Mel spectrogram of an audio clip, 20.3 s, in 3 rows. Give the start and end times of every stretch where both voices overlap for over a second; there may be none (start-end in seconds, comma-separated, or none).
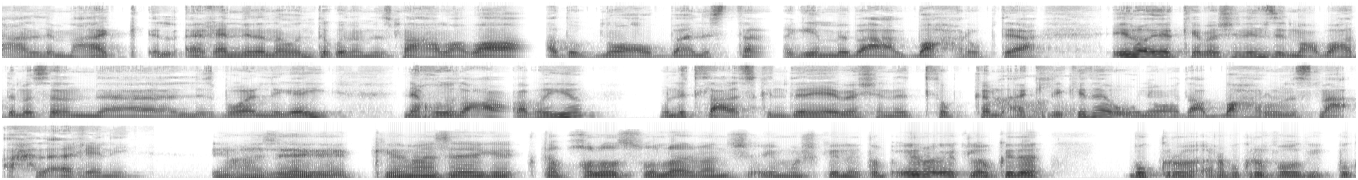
none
